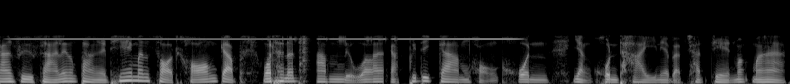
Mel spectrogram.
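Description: A thin, steady whistle at 3.2 kHz sits behind this speech clip from the start until 5.29 s, swelling and fading slowly in level and only a little quieter than the speech itself. It is a feedback whistle, most likely from a loudspeaker-to-microphone loop held right at the edge of feedback, so a single tone keeps ringing without growing. The call's narrow sound, with nothing above 4 kHz, fits a telephone-band codec such as G.711, so the whistle sits just under that upper limit. Between 2.48 and 3.99 s the speech turns choppy and robotic, broken by more than a dozen short holes, the longest about 123 ms, with roughly a third of that stretch patched over. This is repeated packet loss: audio kept arriving late or not at all, and each gap was filled by stretching the last sound before the next one hit.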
